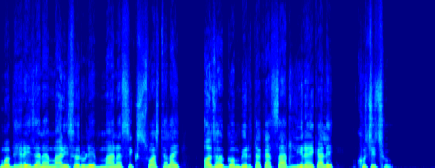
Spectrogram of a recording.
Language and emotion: Nepali, happy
